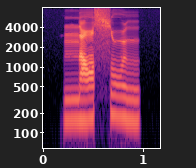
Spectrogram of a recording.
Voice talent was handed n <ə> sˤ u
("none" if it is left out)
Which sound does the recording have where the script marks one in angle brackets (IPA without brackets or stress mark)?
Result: a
